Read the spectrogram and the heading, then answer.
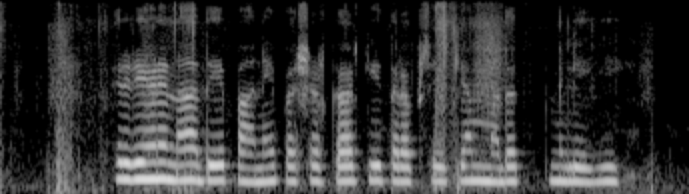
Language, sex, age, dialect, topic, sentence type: Hindi, female, 25-30, Garhwali, agriculture, question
